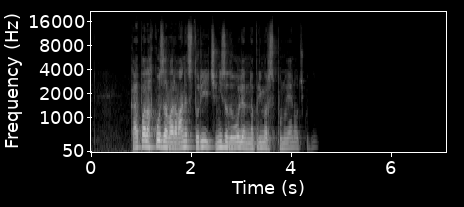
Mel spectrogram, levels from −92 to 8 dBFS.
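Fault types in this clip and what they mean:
No technical faults present.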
